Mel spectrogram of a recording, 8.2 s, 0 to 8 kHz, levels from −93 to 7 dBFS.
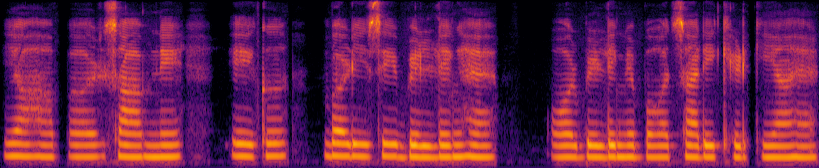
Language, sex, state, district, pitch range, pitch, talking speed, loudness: Hindi, female, Madhya Pradesh, Bhopal, 205-215 Hz, 210 Hz, 110 wpm, -17 LUFS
